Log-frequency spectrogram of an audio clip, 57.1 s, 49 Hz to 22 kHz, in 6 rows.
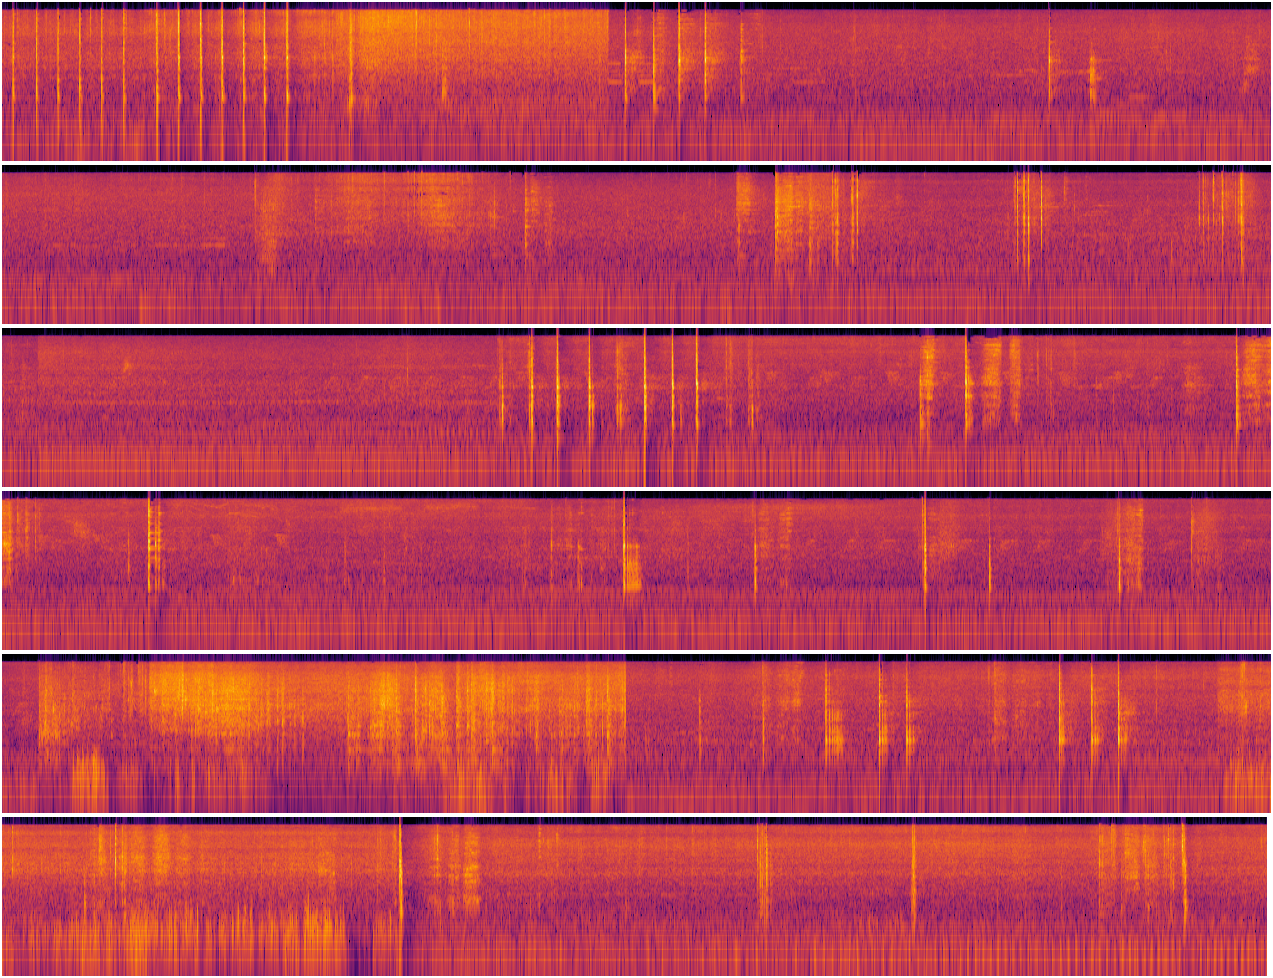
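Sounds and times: frying pan sizzling: 0:00.0 - 0:05.2, 0:38.3 - 0:43.0, 0:46.4 - 0:57.0
knife chopping on wooden board: 0:28.3 - 0:28.7.

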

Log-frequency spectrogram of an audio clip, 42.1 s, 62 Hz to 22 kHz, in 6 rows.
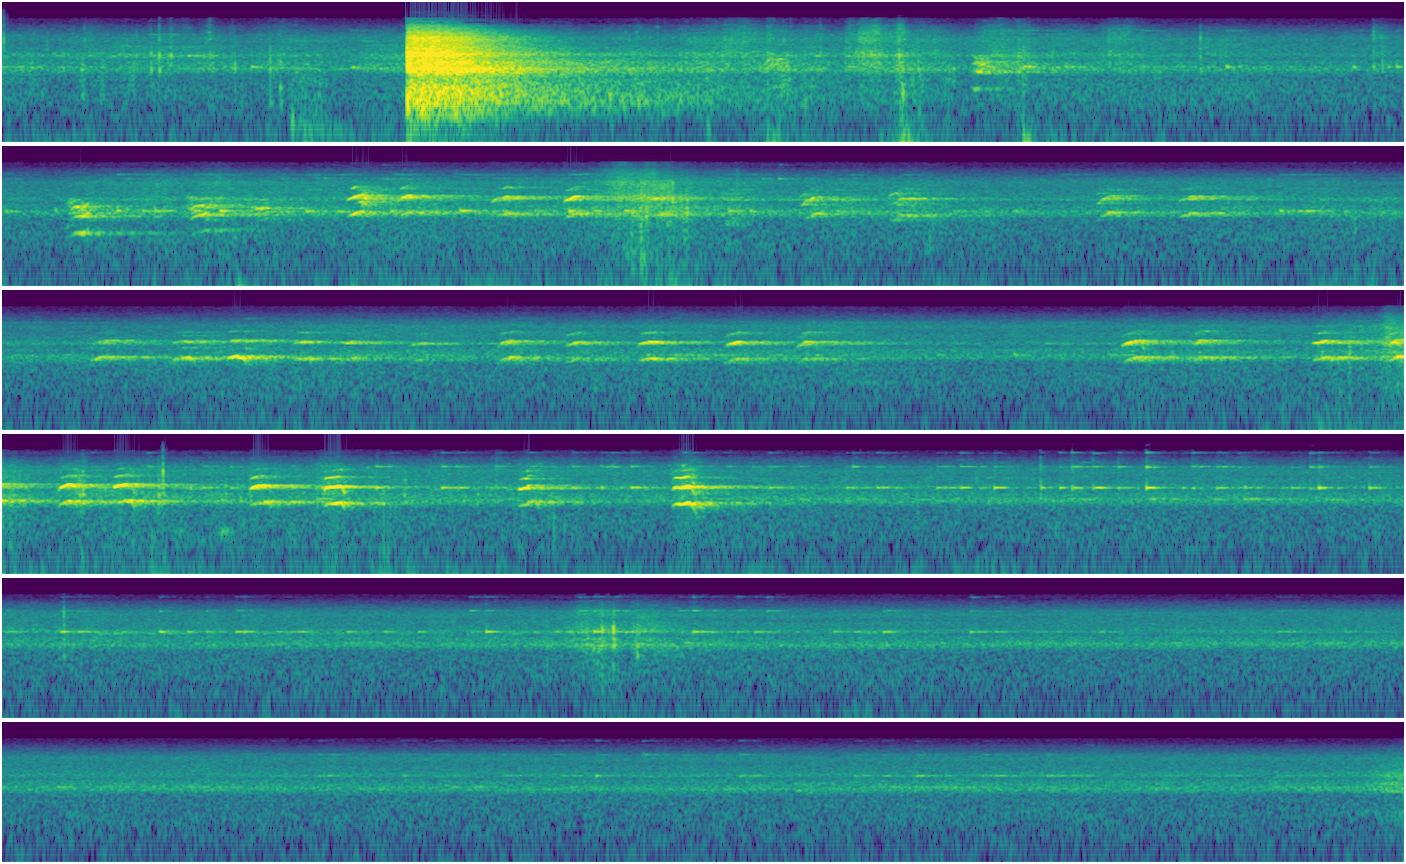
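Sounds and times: distant hounds baying: 0:07.3 - 0:13.6, 0:14.4 - 0:18.4, 0:19.6 - 0:25.0.

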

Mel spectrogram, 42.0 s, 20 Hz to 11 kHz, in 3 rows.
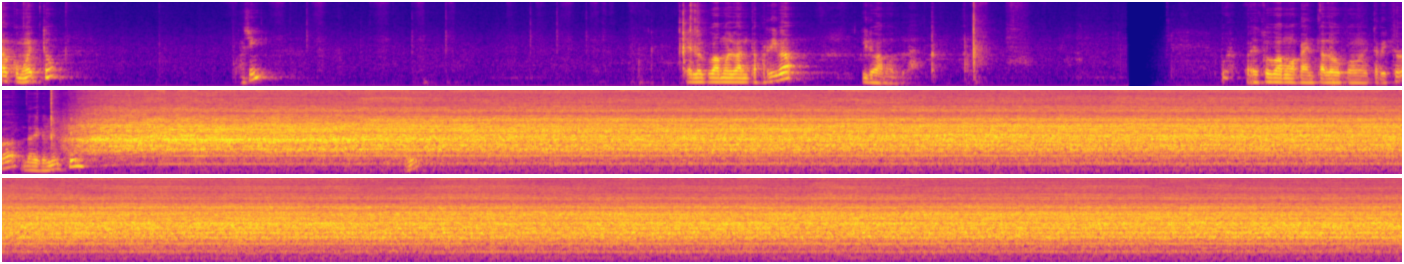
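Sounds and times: heat gun blowing air: 0:14.5 - 0:42.0.

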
